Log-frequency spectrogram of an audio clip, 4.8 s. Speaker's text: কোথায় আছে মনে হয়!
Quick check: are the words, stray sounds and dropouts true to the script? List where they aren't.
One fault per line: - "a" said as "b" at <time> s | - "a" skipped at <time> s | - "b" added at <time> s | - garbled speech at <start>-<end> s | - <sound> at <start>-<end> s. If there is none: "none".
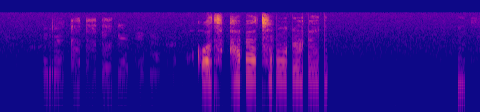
none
